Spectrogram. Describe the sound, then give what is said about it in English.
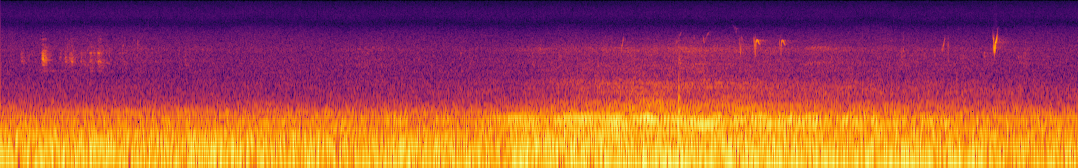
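A bird sings in short, high chirps and trills, a few scattered phrases rising over a steady, loud low rumble of traffic or engine noise. “Start recording the same bird.”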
